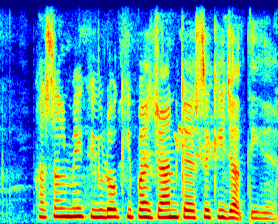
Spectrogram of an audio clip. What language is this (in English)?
Hindi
